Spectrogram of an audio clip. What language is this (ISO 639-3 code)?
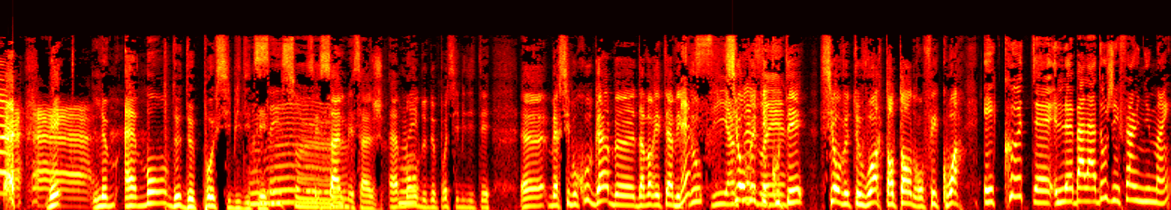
fra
